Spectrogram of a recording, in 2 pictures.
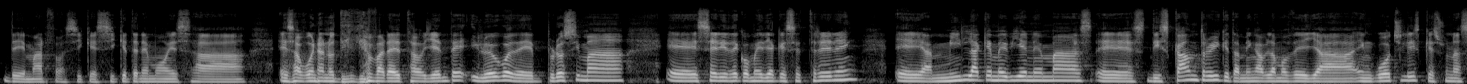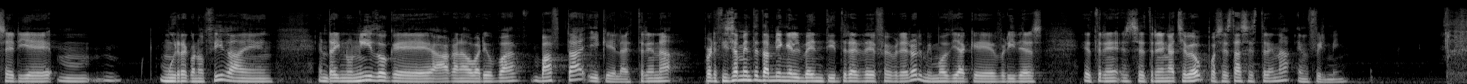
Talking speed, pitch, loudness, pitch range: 170 wpm, 150 Hz, -21 LUFS, 140-170 Hz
